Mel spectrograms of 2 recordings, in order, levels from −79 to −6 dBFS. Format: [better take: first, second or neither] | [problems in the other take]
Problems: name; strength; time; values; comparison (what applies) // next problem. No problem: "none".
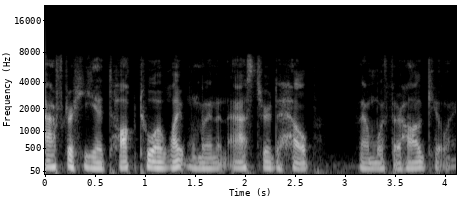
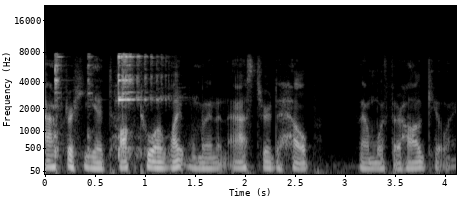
first | background sound (Cutlery, silverware); as loud as the speech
